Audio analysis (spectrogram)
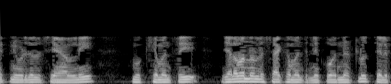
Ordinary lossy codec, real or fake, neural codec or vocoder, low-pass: none; real; none; 3.6 kHz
